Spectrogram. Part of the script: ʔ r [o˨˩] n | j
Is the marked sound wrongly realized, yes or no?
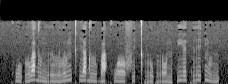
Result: yes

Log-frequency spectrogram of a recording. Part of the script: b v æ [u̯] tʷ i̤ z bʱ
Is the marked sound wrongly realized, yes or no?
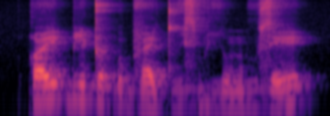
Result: yes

